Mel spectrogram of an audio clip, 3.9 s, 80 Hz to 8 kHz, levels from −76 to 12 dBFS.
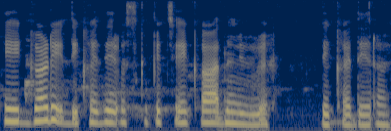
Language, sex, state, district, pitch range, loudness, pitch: Hindi, female, Rajasthan, Bikaner, 185-230 Hz, -18 LUFS, 215 Hz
